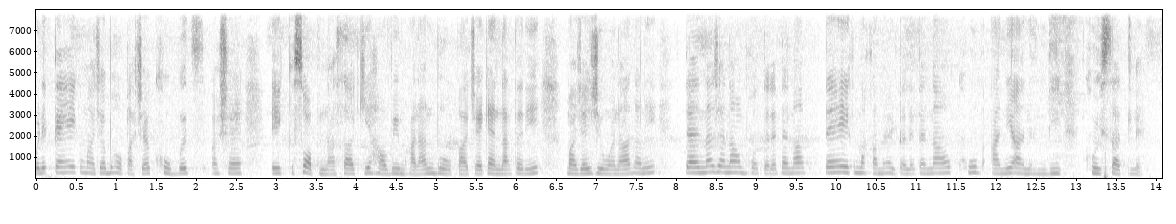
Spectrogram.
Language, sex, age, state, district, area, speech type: Goan Konkani, female, 18-30, Goa, Canacona, rural, spontaneous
